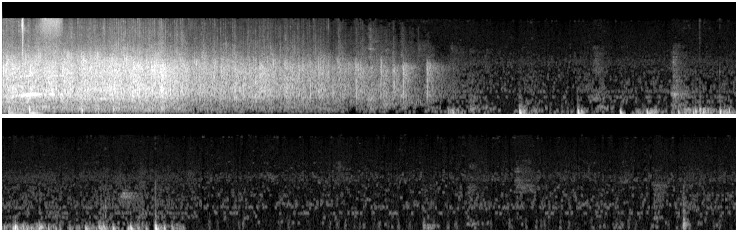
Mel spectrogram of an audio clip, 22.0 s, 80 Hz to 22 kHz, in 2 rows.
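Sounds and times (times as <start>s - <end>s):
church congregation applauding: 0.0s - 6.7s.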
